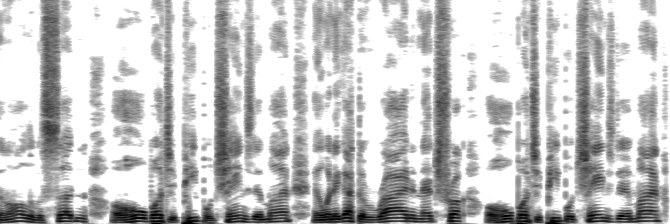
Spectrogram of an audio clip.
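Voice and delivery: normal talking voice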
